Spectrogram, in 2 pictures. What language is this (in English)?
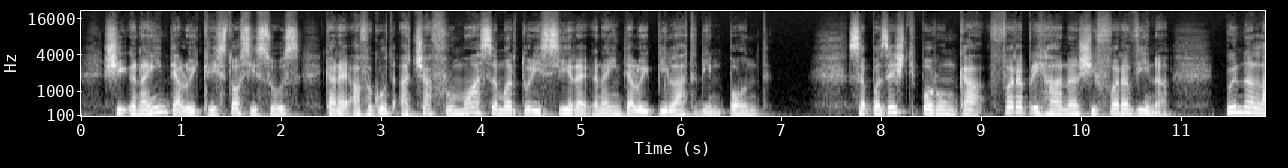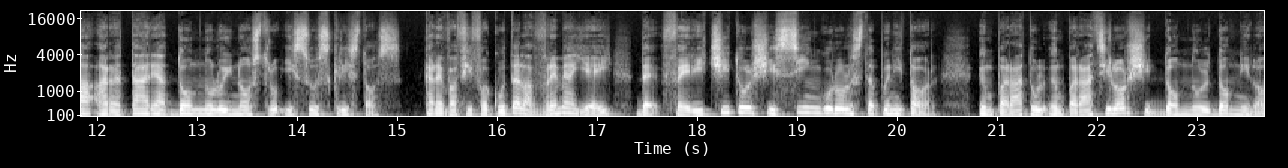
Romanian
